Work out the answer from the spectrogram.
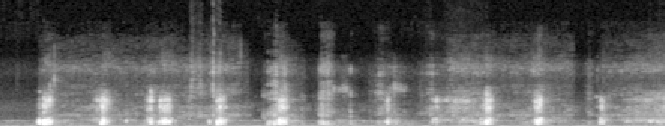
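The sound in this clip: Crunchy gingerbread-flavoured cookies being bitten and chewed: many short, faint crisp crunches in an uneven steady rhythm, with quiet pauses between bites.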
